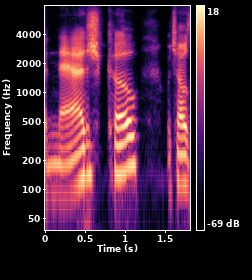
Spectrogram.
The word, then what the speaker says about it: Knazko: get the correct pronunciation I heard him say like with his accent like almost like a nashco which I was like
